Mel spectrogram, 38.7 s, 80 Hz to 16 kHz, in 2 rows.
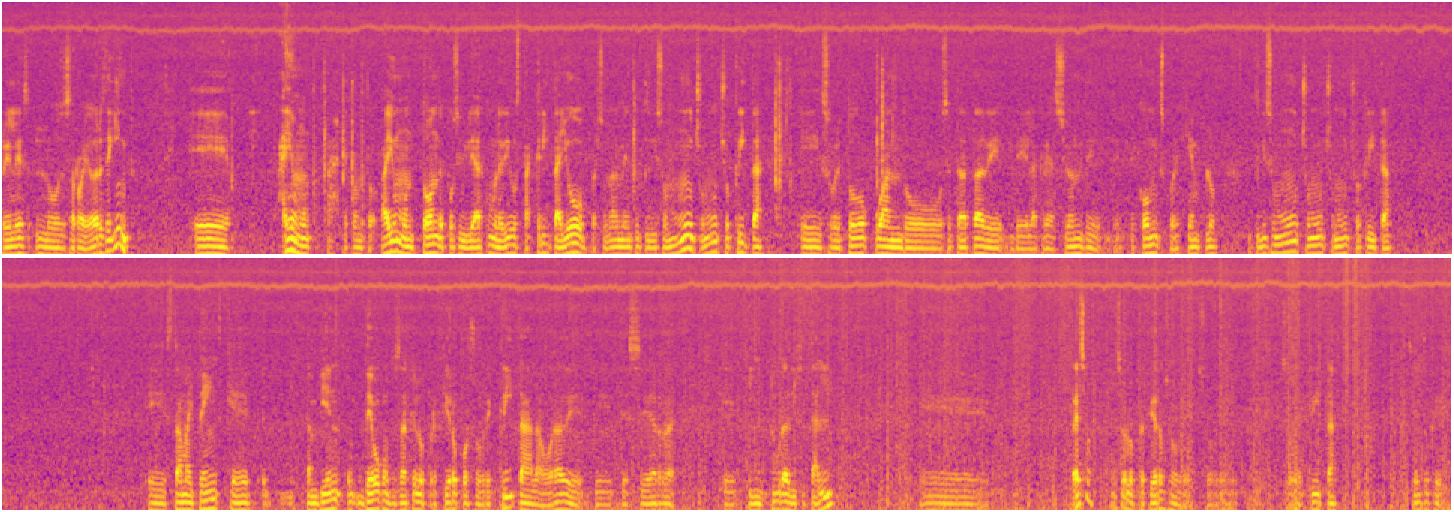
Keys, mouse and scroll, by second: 1.5 click, 2.9 click, 4.5 ctrl+z, 5.6 click, 6.2 click, 8.4 ctrl+scroll up 2, 10.6 alt+Tab, 11.9 alt+Tab, 14.1-16.9 drag, 18.1-19.8 drag, 20.3-21.6 drag, 22.8-26.2 drag, 26.9-30.3 drag, 32.1 click, 34.7 click, 36.2-38.6 drag.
